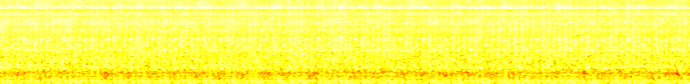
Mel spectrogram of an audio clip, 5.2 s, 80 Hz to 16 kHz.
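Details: Mercedes 190SL with Solex carburetors during idle mixture screw adjustment: steady, even idle with smooth low rumble and no misses or stumbles; mixture set for best rpm, engine runs clean.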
